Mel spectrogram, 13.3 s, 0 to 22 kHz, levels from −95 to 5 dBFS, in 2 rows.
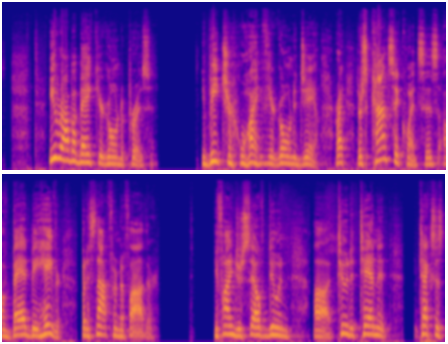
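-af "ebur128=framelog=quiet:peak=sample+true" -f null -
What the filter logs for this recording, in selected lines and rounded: Integrated loudness:
  I:         -21.2 LUFS
  Threshold: -31.8 LUFS
Loudness range:
  LRA:         2.2 LU
  Threshold: -41.9 LUFS
  LRA low:   -23.0 LUFS
  LRA high:  -20.8 LUFS
Sample peak:
  Peak:       -8.2 dBFS
True peak:
  Peak:       -8.1 dBFS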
